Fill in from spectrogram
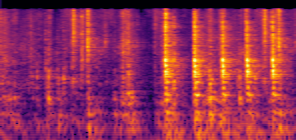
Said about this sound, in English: Oh, what idiots knocking on the door when I've got me head in a cupboard. Yes, I'm coming.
